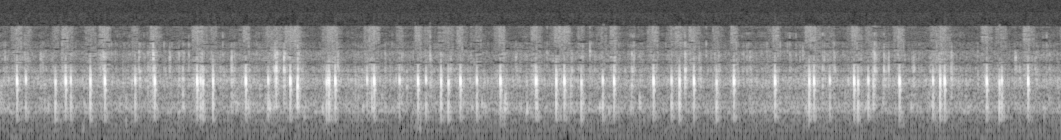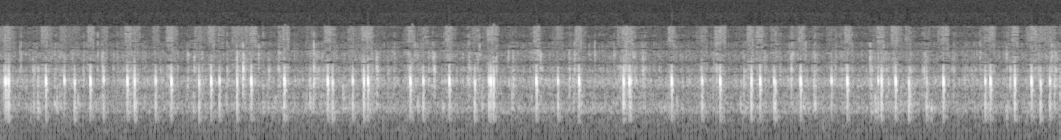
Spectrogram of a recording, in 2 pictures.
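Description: Underwater crackling: a dense, irregular patter of small clicks, many each second, recorded on a shallow sea floor.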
